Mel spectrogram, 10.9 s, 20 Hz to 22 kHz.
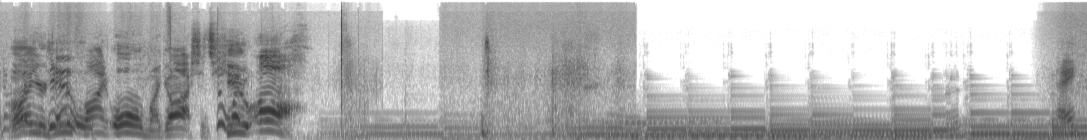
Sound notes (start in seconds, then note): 3.9 clapping; 8.0 tranquil music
